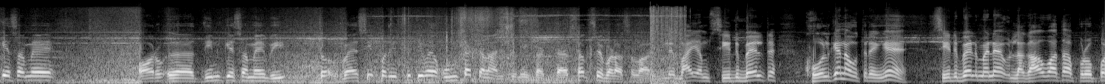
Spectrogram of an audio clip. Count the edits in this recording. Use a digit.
1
